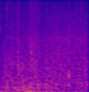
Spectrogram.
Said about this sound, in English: I land very loudly in the black water of the harbour with one hell of a splash.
